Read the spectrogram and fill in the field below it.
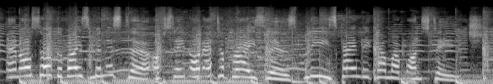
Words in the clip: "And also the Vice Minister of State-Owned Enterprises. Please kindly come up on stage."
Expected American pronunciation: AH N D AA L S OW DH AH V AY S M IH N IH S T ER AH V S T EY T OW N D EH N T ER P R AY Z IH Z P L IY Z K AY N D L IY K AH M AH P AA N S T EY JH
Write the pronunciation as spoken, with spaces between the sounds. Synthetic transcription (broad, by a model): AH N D AA L S OW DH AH V AY S M IH N IH S T ER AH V S T EY T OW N EH N T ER P R AY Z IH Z P L IY Z K AY N D L IY K AH M AH P AA N S T EY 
